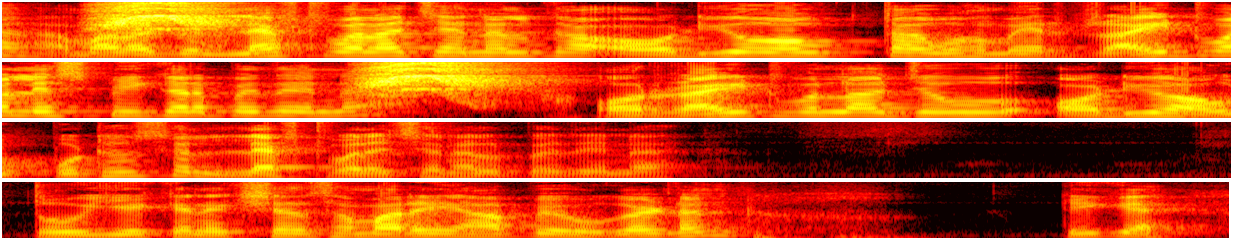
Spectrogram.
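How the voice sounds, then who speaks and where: A man with a fairly high-pitched voice narrates a hands-on DIY tutorial. He talks casually and colloquially, restating points for emphasis as a channel host would. Some room noise comes through in parts of the recording. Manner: informal, colloquial, repeats himself for emphasis.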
